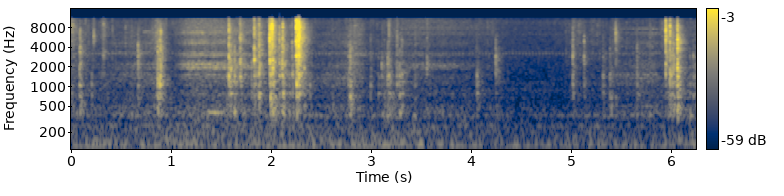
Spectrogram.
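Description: Faint crinkling and light clicking of a plastic snack pouch being handled and held up to the face, in scattered irregular crackles.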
